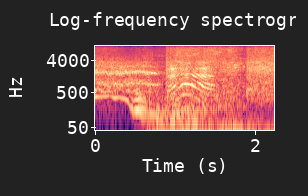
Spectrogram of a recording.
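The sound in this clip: A car crash sound effect begins with a skidding squeal that slides down in pitch, then a sharp crash burst followed by wavering, screeching tones and a steady roar.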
